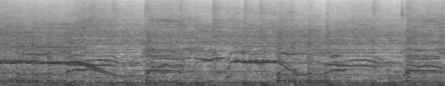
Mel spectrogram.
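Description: Hard rock band recording playing loudly, with a high, shouted male vocal line sliding between notes over a dense band backing.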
